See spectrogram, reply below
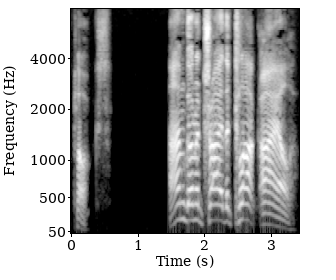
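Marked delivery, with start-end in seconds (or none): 1.5-3.4 high, loud call; crying out. Acted. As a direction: shout it to Lou. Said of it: "the shopkeeper cried".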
